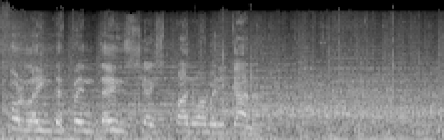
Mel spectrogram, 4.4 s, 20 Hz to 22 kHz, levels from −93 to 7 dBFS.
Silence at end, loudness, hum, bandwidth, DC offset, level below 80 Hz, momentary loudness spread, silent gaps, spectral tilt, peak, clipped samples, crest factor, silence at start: 0 s; -16 LUFS; none; 18 kHz; under 0.1%; -28 dBFS; 7 LU; none; -4 dB/octave; -2 dBFS; under 0.1%; 14 dB; 0 s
